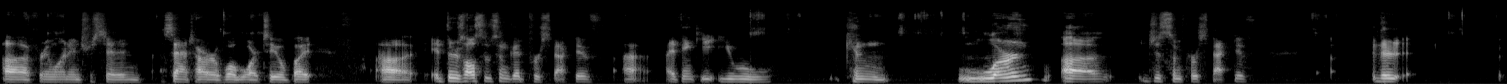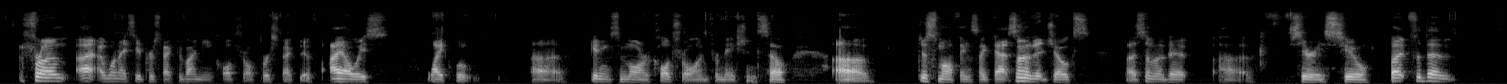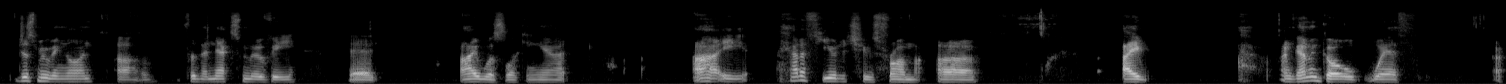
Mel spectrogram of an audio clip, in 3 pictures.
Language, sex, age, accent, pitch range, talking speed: English, male, 20-39, American, 115-145 Hz, 130 wpm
